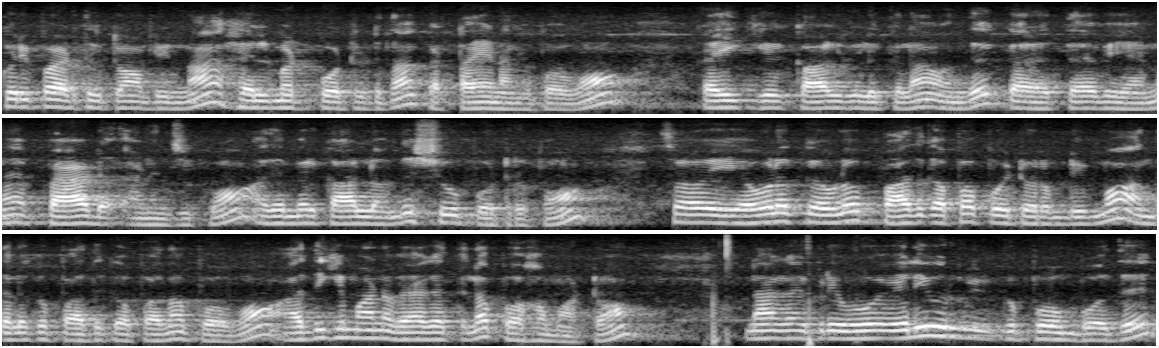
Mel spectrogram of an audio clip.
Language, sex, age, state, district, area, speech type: Tamil, male, 30-45, Tamil Nadu, Pudukkottai, rural, spontaneous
